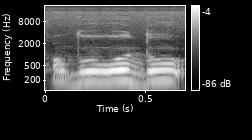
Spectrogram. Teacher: اس میں نا واو شامل نہیں ہوگا، لپس شامل نہیں ہوں گے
